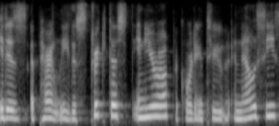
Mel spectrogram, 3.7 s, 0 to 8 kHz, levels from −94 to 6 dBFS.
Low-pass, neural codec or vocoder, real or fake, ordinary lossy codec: 7.2 kHz; codec, 16 kHz, 4 kbps, X-Codec, HuBERT features, trained on general audio; fake; Opus, 32 kbps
